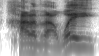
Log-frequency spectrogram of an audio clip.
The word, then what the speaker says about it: Hardaway: Nuestro país es en 1950 nacía Stefan Hardaway Morris. Hardaway, ¿no? Sí, lo he dicho bien. Stefan Hardaway Morris, conocido artísticamente como Stevie Wonder.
